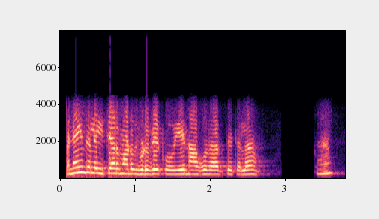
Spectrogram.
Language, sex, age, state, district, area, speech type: Kannada, female, 60+, Karnataka, Belgaum, urban, conversation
